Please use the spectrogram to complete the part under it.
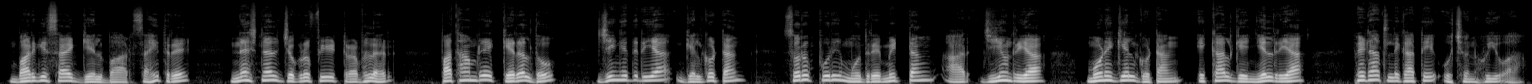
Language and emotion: Santali, neutral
